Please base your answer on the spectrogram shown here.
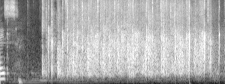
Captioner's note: audience applauding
